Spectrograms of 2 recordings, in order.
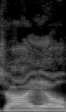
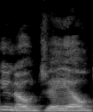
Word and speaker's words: Jael: some pronounce it Jael, but JL, Jael.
